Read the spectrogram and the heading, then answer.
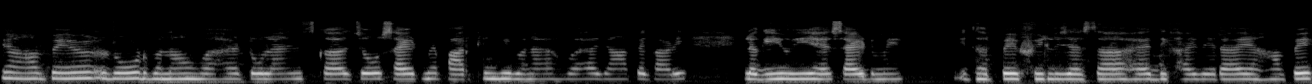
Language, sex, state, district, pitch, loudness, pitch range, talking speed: Hindi, female, Bihar, Gaya, 250 Hz, -22 LUFS, 245-260 Hz, 170 wpm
